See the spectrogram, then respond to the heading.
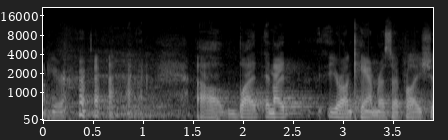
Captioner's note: everyone laughs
